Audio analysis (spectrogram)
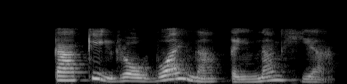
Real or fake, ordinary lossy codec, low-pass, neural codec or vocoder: fake; AAC, 32 kbps; 5.4 kHz; codec, 44.1 kHz, 7.8 kbps, Pupu-Codec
